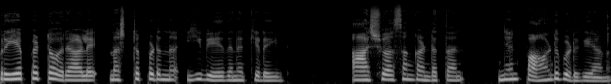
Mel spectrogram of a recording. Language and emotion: Malayalam, sad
